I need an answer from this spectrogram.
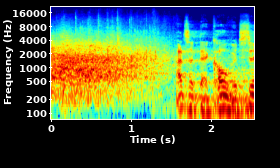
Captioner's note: audience laughs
